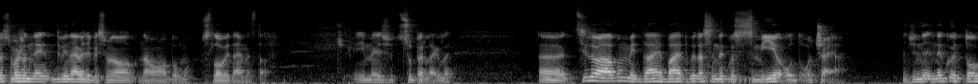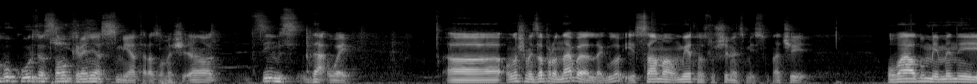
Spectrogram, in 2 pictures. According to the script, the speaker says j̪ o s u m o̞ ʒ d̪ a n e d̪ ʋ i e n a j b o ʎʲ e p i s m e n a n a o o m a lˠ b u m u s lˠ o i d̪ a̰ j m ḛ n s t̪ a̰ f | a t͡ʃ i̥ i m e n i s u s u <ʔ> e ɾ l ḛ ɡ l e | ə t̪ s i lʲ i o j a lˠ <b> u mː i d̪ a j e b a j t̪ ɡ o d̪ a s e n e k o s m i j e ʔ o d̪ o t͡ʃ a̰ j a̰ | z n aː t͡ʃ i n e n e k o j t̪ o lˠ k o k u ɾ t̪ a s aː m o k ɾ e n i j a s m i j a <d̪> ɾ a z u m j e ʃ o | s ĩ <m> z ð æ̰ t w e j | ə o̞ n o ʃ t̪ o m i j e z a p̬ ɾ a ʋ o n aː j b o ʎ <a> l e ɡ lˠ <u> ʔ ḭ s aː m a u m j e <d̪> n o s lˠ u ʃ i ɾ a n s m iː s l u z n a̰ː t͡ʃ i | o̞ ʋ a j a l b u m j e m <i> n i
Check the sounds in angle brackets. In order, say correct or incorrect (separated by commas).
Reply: incorrect, correct, incorrect, correct, incorrect, incorrect, incorrect, incorrect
